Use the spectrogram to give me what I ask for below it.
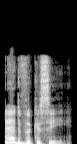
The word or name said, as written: advocacy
